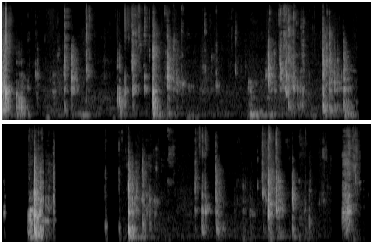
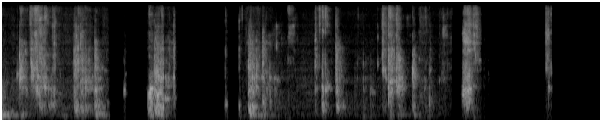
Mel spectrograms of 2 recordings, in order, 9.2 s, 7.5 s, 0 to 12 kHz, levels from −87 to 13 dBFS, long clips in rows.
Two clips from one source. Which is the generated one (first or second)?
second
